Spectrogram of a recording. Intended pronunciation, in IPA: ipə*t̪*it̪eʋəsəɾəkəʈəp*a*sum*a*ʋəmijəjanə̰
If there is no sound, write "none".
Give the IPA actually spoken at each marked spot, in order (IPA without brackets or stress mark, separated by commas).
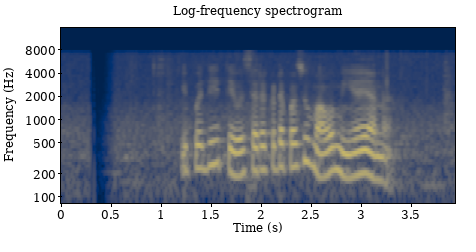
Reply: d̪, a, a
